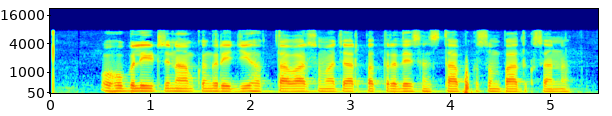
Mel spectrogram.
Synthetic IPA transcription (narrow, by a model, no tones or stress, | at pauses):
ʊɦbɪliːʈdnaːmkə̃ŋɡɾeːd͡ʒiːɦəft̪aːʋaːɾsəmaːt͡ʃaːɾpət̪ɾəd̪eːsə̃nst̪ʰaːpəksəmpaːd̪əksən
